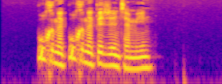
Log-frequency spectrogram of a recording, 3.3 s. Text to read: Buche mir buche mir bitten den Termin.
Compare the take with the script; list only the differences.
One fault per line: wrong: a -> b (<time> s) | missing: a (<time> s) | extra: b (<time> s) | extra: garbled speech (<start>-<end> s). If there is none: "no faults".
no faults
